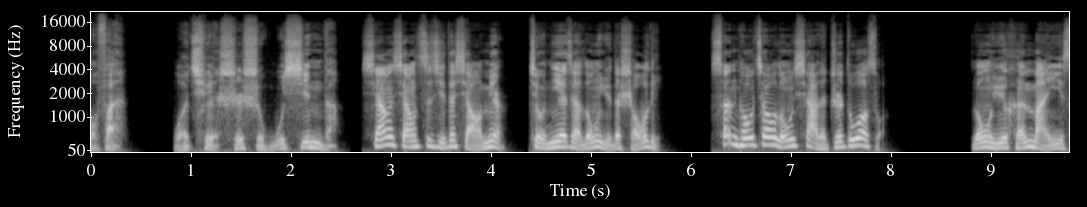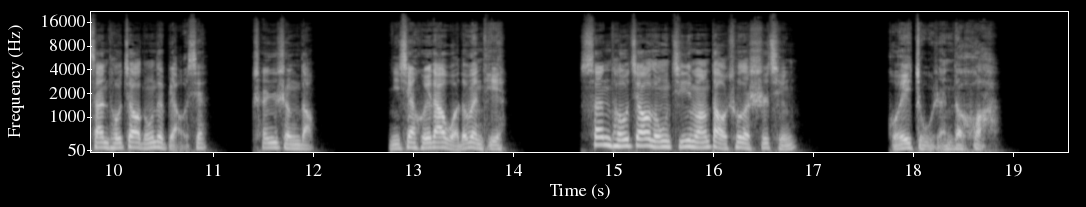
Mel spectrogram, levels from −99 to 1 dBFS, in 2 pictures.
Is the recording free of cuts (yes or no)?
no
